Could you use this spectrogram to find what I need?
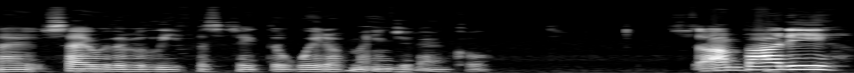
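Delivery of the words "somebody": loud high cry for help; panicked call. Acted. Raven panicking and calling for somebody. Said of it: "Raven's panic voice".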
